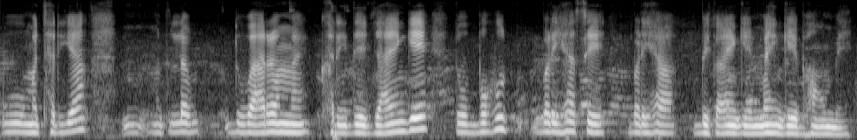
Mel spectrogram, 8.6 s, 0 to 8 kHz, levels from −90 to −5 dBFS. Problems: none marked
